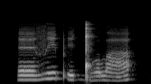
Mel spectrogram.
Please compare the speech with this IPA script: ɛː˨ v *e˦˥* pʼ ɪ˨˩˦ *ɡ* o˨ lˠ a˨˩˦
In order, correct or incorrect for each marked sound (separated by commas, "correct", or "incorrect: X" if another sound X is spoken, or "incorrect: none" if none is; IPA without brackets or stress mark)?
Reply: correct, incorrect: ɡ͡ǃ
